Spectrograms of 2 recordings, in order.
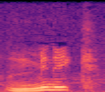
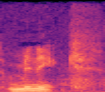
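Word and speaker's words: Minack: here farewell never mind anyway this is the minik theater it's spelt minak but it's pronounced minik and it's brilliant open air theater right on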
